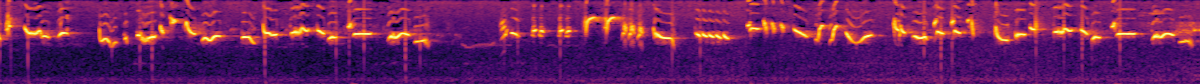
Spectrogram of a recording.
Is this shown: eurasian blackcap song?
yes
